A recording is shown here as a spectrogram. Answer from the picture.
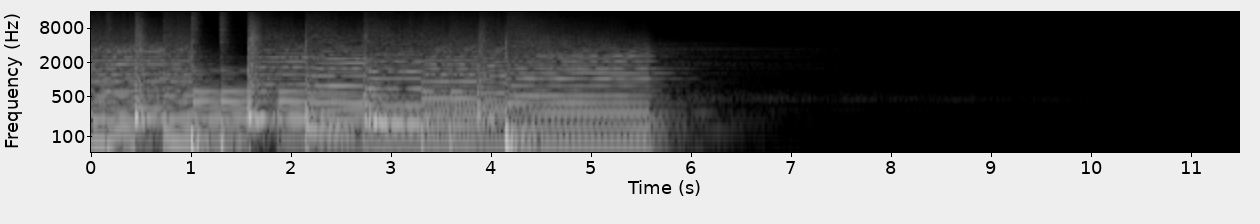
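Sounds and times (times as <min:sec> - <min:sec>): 
electric rock music: 0:00.0 - 0:06.1.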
